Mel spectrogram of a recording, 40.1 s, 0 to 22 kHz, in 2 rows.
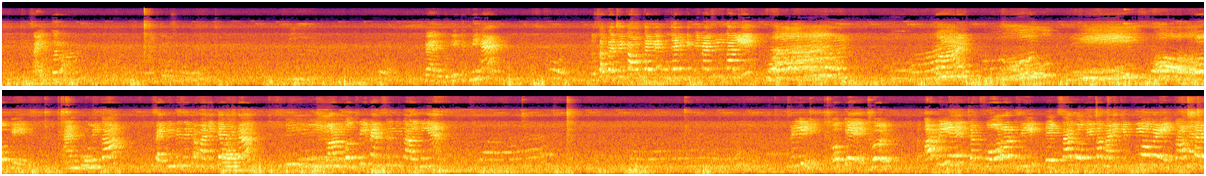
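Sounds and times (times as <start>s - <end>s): steady rumbling: 0.0s - 40.0s
children's sing-song voices: 12.7s - 20.2s, 23.8s - 25.8s, 30.4s - 32.9s.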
